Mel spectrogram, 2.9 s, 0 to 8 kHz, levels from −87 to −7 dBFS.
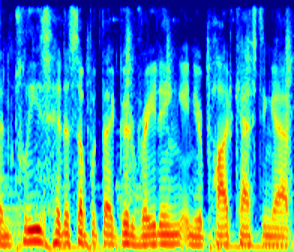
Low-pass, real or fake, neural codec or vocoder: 7.2 kHz; real; none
